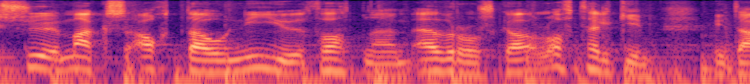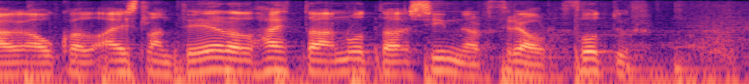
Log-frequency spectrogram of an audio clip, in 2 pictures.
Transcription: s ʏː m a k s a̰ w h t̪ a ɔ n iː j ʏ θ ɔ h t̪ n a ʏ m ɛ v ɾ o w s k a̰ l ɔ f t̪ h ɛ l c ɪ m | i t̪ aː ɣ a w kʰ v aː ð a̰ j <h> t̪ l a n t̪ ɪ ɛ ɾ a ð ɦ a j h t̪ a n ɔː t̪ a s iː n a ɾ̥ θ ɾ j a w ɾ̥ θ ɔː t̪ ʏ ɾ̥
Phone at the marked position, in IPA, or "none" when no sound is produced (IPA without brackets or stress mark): s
